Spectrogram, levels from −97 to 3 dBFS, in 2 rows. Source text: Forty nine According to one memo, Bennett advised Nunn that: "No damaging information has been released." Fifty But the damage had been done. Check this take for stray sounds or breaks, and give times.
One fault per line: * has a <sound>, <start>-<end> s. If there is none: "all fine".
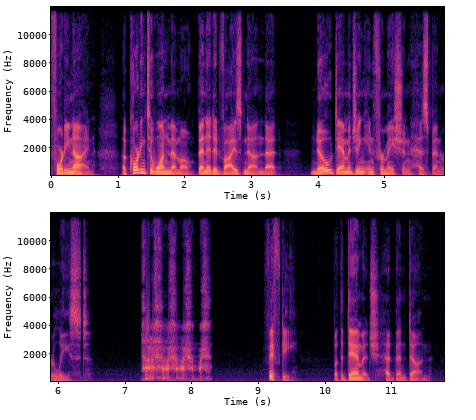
* has a laugh, 7.3-8.3 s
